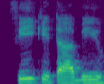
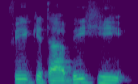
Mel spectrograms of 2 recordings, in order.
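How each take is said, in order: First: The word ends with the vowel 'u'. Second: The word ends with the vowel 'i'. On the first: The speaker calls it wrong. "they didn't like saying fi kitabihu" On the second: The speaker calls it right. "So what they did was fi kitabihi"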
